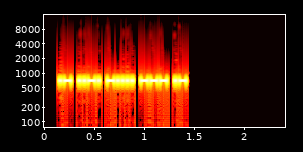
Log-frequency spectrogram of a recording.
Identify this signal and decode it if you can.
Morse code, heard as a keyed tone, about 53 wpm, 700 Hz. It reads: AF6OA
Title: USA Call Signs - 5 Characters - Repeated 2x - 50wpm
